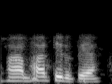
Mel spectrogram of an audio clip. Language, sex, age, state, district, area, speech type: Maithili, male, 45-60, Bihar, Supaul, rural, conversation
